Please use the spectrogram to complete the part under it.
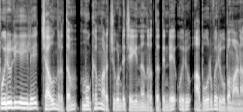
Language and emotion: Malayalam, neutral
